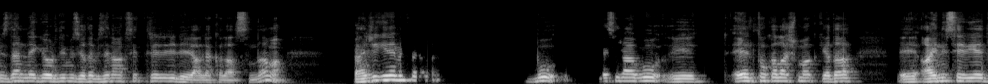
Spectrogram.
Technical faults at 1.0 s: clock drift buffer slips

